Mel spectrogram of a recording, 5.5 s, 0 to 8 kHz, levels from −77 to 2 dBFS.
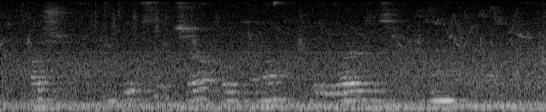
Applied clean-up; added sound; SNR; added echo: none; Insect; 2 dB; reverberation time 0.6 s.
